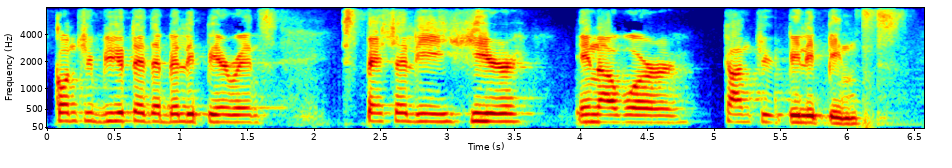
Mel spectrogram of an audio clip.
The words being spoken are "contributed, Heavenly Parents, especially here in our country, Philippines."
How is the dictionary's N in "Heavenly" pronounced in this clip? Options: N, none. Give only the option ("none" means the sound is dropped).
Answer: none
